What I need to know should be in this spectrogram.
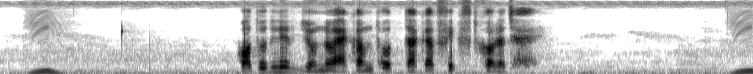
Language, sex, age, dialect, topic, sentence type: Bengali, male, 18-24, Rajbangshi, banking, question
